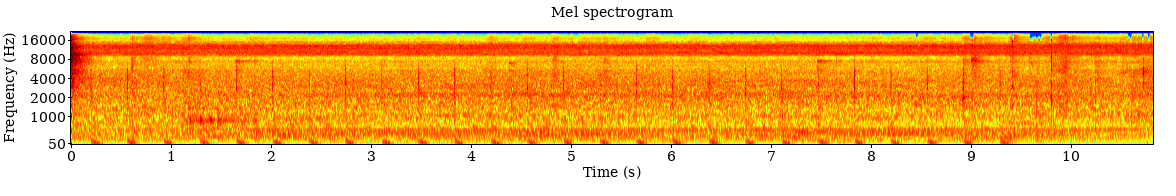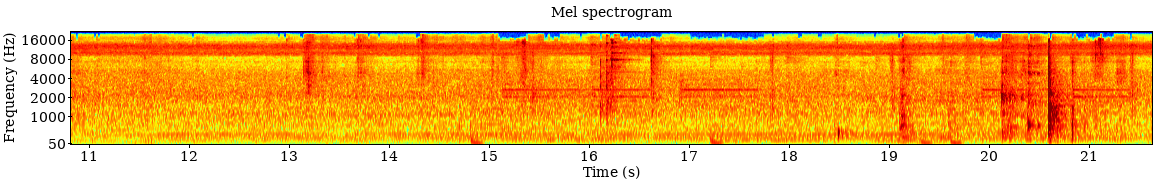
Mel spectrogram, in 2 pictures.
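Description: Metal sockets clink and rattle as someone rummages through them while fitting a car clutch, with a steady mechanical ticking running beneath for the first half and scattered sharper metallic knocks near the end.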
